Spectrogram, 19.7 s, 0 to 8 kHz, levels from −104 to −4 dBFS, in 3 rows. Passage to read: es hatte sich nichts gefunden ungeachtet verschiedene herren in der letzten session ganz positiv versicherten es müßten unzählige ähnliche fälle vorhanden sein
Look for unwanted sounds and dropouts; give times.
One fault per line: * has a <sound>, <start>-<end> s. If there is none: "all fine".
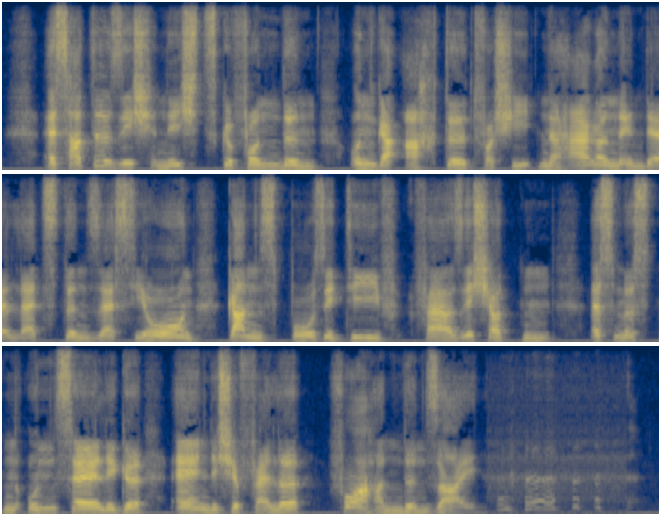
* has a laugh, 18.1-19.2 s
